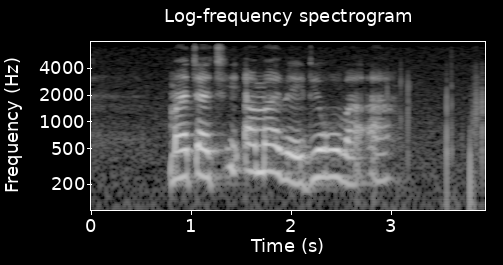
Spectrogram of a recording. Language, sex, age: Northern Sotho, female, 22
